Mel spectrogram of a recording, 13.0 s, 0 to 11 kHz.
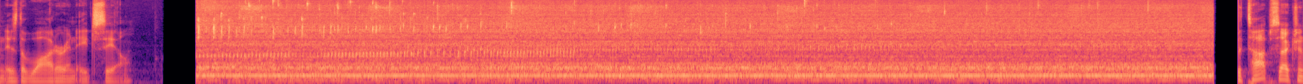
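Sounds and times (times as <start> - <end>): electric water pump humming: 2.0 - 12.2
water flowing: 2.0 - 12.2.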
